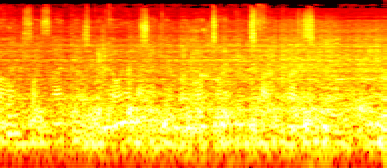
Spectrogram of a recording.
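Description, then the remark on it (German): A train rolls along at night at a snail's pace through water that looks like a huge lake, heading toward Laredo, with a steady, heavy low rumble and faint rhythmic rattling, continuous, with indistinct murmuring voices blending into the noise. “Der Zug fuhr im Schneckentempo durch Wasser, wie ein riesiger See aussah.”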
